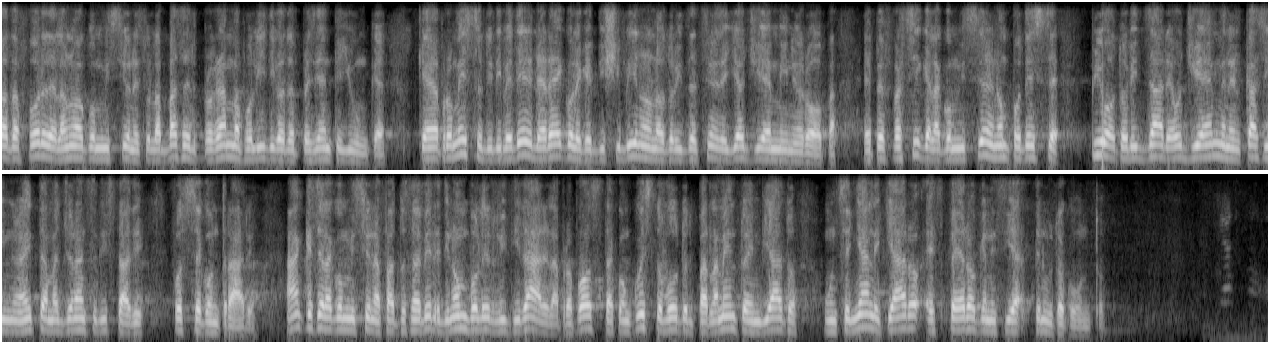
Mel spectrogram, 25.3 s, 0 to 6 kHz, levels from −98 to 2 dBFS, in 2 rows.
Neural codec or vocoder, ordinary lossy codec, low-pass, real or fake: none; Opus, 16 kbps; 5.4 kHz; real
